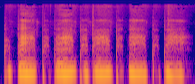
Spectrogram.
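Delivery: low "Ba-ba" pulse, weak then strong; heartbeat rhythm. Shown as a demonstration. Teacher sounding the heartbeat under the verse, "ba-ba" low and even. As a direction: tap out "ba-ba" five times like a low heartbeat, fading. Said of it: "with a heartbeat".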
